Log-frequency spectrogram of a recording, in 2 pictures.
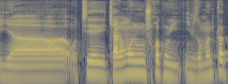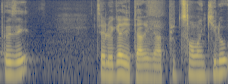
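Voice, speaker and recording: Fairly high-pitched with fairly even intonation, a man speaks at a fairly quick pace but with long, frequent pauses. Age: 20s. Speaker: MMA fighter and podcaster; podcaster. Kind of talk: casual chat. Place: home room. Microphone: lapel.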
